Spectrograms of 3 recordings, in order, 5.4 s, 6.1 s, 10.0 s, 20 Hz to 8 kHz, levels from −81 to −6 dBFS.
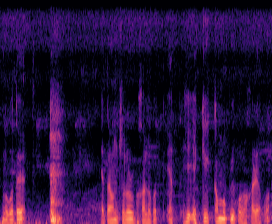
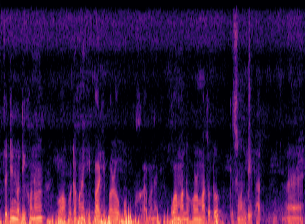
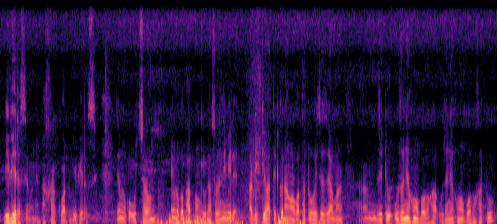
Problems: constant background noise, continuous background conversations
